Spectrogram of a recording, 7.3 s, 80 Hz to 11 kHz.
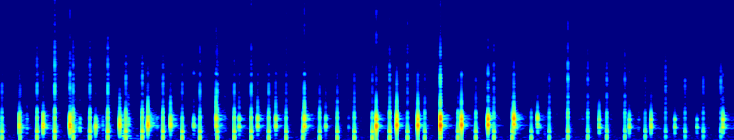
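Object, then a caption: Cardboard tube end cap. Fingers tap on the bare cardboard interior of the end cap from an opened red cardboard tube, held next to the empty tube body. About 44 quick, dry taps with a hollow mid-range knock stop dead with no ring, in a steady, uneven rhythm over seven seconds.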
